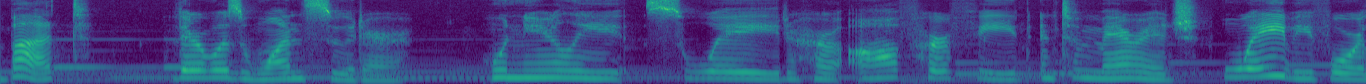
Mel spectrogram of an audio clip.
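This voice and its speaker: A woman at a medium pitch and fairly slow pace, with music in the background. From Philippines. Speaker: voice actor. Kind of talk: story narration.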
